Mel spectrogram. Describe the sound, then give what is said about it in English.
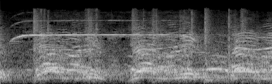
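A large crowd of migrants chants loudly in unison at the train station in Budapest, voices rising in repeated rhythmic bursts about every half second, with a thin steady high whine running through the first half. “At the train station in Budapest, migrants make it clear where they want to end up.”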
